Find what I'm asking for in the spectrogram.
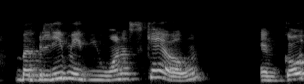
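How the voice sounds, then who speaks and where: The speaker has a Bulgarian accent. The pace is moderate, with ordinary pitch variation. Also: woman. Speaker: business coach. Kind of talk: interview.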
